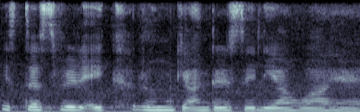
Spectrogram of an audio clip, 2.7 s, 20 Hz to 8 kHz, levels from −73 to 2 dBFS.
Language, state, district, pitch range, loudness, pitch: Hindi, Arunachal Pradesh, Papum Pare, 175-210 Hz, -17 LUFS, 195 Hz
